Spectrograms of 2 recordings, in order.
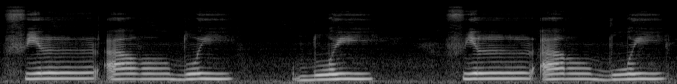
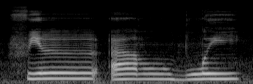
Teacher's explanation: meskipun dia harokatnya kasroh tapi dibaca tebal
